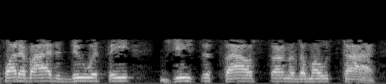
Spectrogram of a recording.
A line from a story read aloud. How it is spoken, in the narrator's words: He cried with a loud voice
